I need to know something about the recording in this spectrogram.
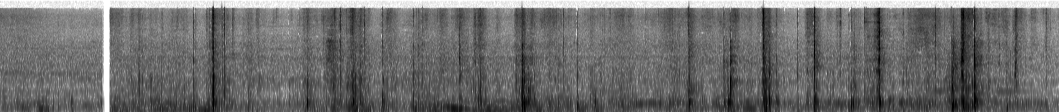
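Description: Cardboard toy box and paper leaflet handled by hand: irregular clicks, taps and rustles, with a few sharper knocks about two, five and nine and a half seconds in.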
